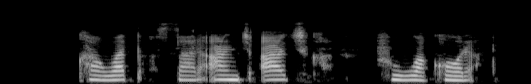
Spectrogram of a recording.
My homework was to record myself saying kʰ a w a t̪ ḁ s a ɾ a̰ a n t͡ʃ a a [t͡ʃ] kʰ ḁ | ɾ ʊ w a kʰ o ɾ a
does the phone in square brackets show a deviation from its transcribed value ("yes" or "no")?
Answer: no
